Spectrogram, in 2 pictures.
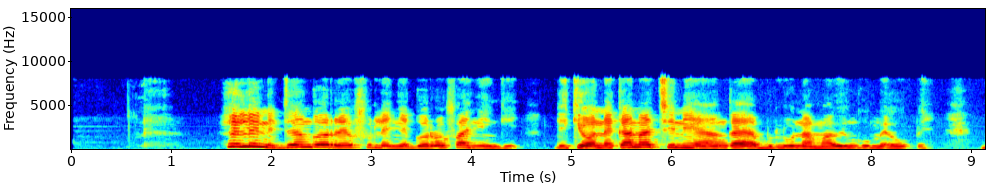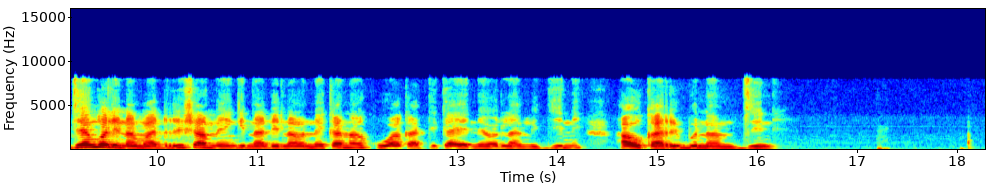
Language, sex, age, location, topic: Swahili, female, 25-35, Nairobi, finance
